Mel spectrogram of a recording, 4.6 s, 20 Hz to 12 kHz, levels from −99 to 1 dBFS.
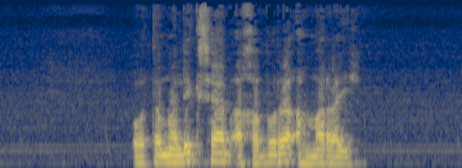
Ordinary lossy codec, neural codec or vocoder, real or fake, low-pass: MP3, 64 kbps; none; real; 10.8 kHz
